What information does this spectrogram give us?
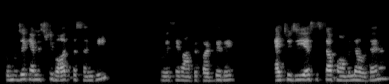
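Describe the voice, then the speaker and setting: A young adult woman teaching an online grammar class, lively and teasing, switching between Hindi and English. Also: mid-range voice, very fast, slightly rough, dry recording. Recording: dull lo-fi sound.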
